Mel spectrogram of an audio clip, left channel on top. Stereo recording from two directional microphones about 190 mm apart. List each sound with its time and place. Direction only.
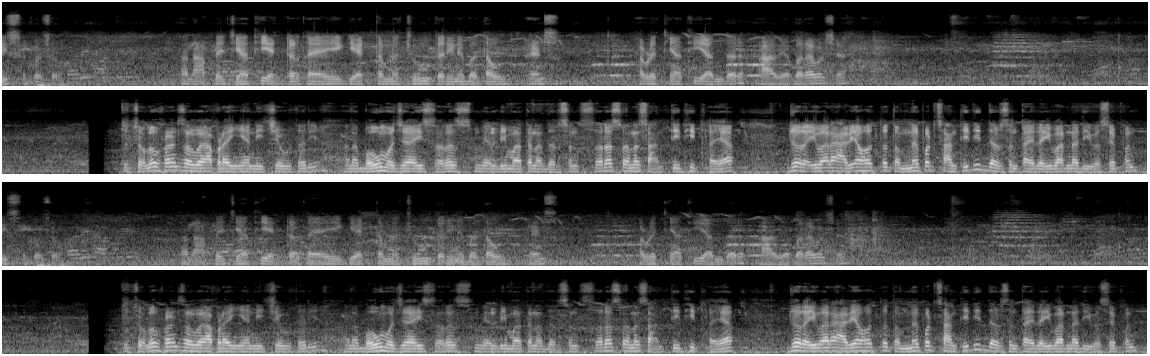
1.8 s speech: centre (ahead or behind)
2.1 s speech: 10° right (ahead or behind)
12.6 s speech: 10° right (ahead or behind)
